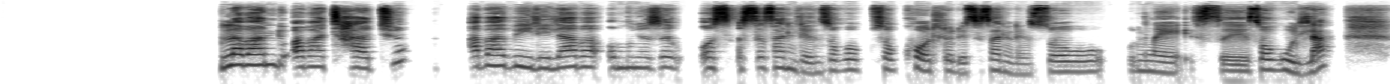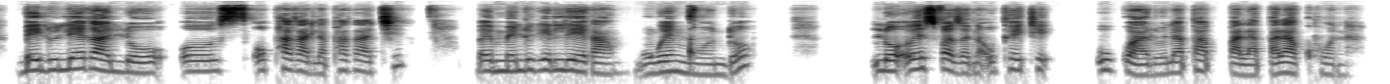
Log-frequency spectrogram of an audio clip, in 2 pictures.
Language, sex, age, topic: North Ndebele, female, 25-35, health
